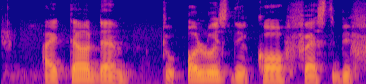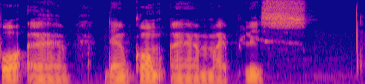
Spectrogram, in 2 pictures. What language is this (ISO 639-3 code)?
pcm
